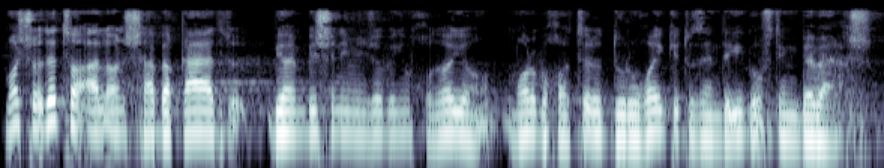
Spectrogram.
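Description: A male cleric giving a sermon in a mosque hall, alternating loud exclamations with soft, drawn-out recitations. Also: mid-range voice, steady tone, vocal fry. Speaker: cleric preacher. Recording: dull recording with long reverb.

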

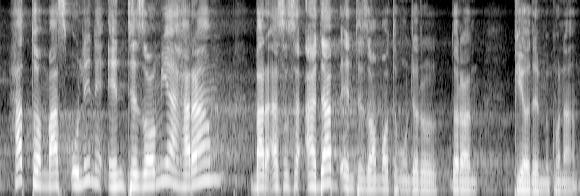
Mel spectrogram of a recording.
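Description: A man giving a lively religious lecture, quoting scripture and acting out short dialogues. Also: fairly high pitch. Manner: animated, acts out voices and quotes scripture. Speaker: cleric. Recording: long hall reverb.

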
